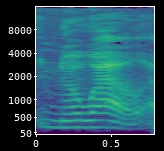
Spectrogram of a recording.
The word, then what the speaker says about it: Noel: But it is pronounced Noel as well. Like the Christmas, like Noel, like.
